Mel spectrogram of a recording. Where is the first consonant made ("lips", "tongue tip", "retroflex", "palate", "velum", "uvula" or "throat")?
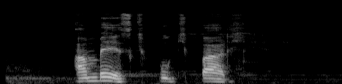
lips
